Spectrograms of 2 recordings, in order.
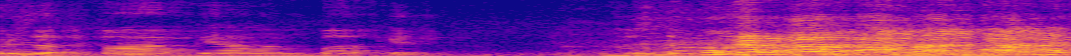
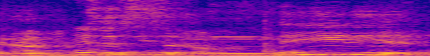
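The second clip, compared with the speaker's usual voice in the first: ordinary talk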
